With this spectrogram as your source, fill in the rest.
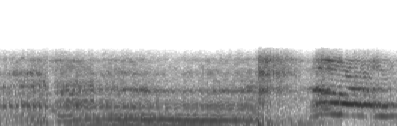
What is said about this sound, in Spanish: Lucifer, el enorme mastín, gruñe nervioso. La sangre lo exaspera y los gritos de Zarco lo enfurecen.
